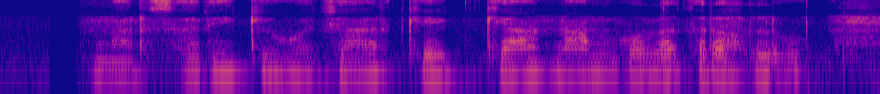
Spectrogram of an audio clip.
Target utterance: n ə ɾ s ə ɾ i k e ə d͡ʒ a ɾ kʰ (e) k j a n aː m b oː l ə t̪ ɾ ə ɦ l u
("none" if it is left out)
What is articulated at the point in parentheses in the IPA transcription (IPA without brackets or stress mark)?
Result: e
